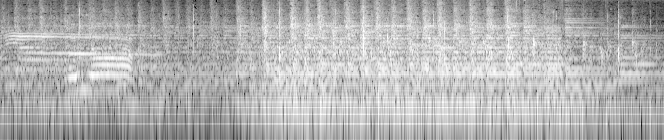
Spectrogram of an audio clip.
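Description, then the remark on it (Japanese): Congregation applause during a church worship service, given in thanks after a praise song, builds into dense, steady clapping after a couple of seconds and carries on loudly over sustained keyboard chords and a held melodic line. “もう一度ご全身感謝の拍手を捧げましょう。”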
